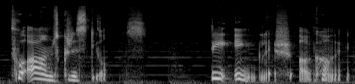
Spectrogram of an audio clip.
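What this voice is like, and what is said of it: Deliberately bad Spanish accent. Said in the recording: “The best Spanish accent I've ever had... I got worse with every word... That's not meant to be Spanish anymore.”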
